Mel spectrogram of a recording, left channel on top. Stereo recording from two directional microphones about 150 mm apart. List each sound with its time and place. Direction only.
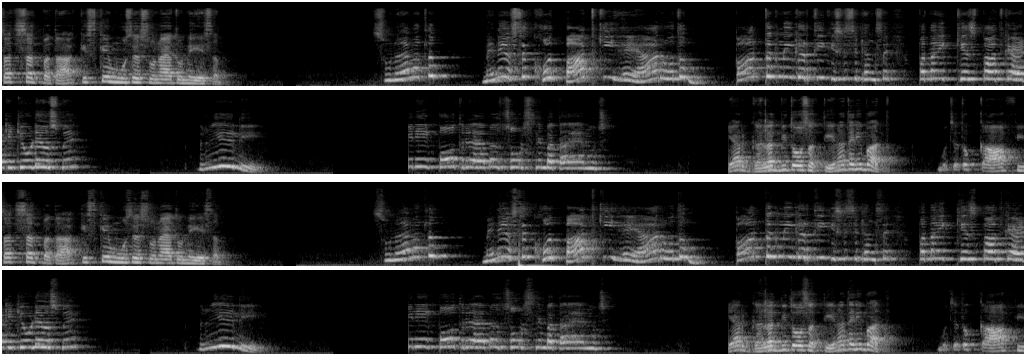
0.0 s speech: 20° left (ahead or behind)
3.6 s a woman's voice: 10° left (ahead or behind)
12.2 s a woman's voice: 10° left (ahead or behind)
14.2 s a woman's voice: 10° left (ahead or behind)
17.5 s a woman's voice: 10° left (ahead or behind)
